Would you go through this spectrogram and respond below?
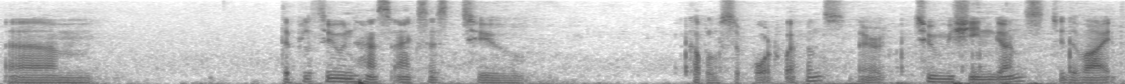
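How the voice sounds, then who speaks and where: A man's voice: sits low, creaky. A man, not an English speaker, gives a hesitant walkthrough with many ums and uhs. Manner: hesitant, halting delivery full of ums. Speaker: hobbyist video maker. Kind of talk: casual walkthrough with many fillers. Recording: noisy home recording with a stutter.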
